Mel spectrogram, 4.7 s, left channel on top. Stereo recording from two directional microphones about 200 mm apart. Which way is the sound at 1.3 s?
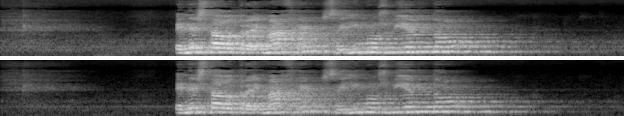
20° right (ahead or behind).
